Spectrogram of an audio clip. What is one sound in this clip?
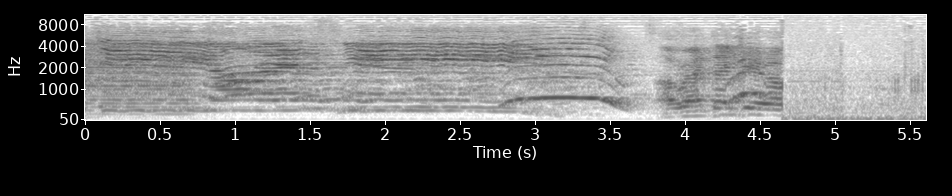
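A woman sings loudly into a microphone.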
